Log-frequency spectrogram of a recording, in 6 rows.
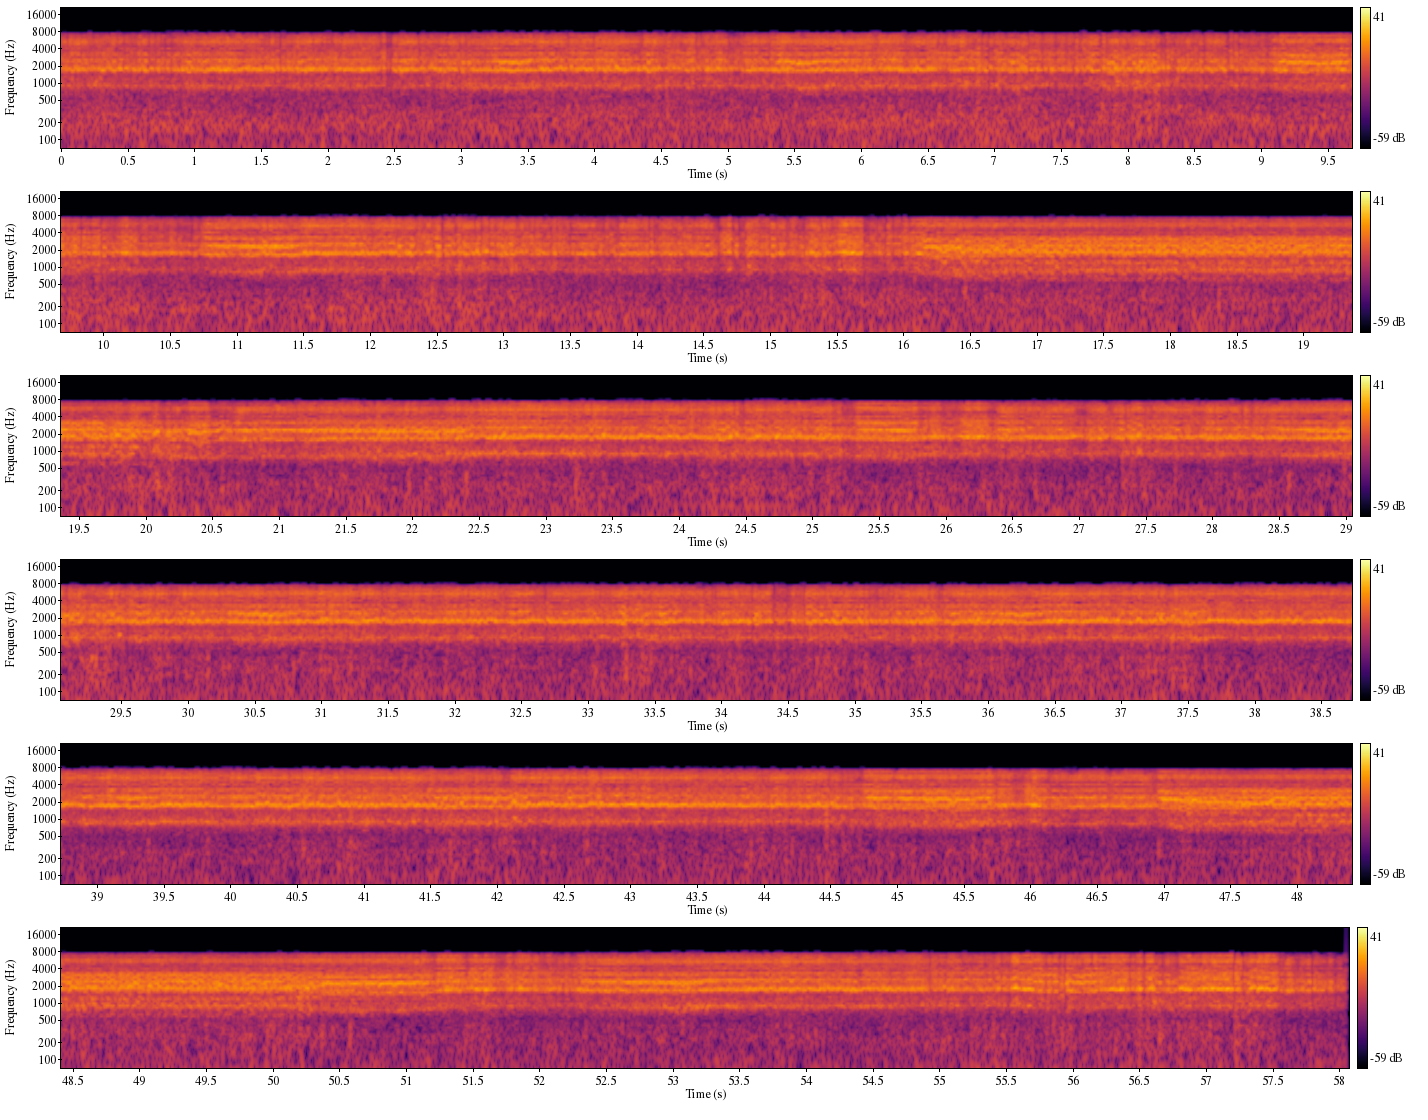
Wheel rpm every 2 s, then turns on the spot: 230, 230, 230, 230, 230, 230, 230, 230, 200, 190, 200, 230, 230, 230, 220, 230, 230, 230, 230, 230, 230, 230, 220, 220, 200, 210, 220, 230, 230.
none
